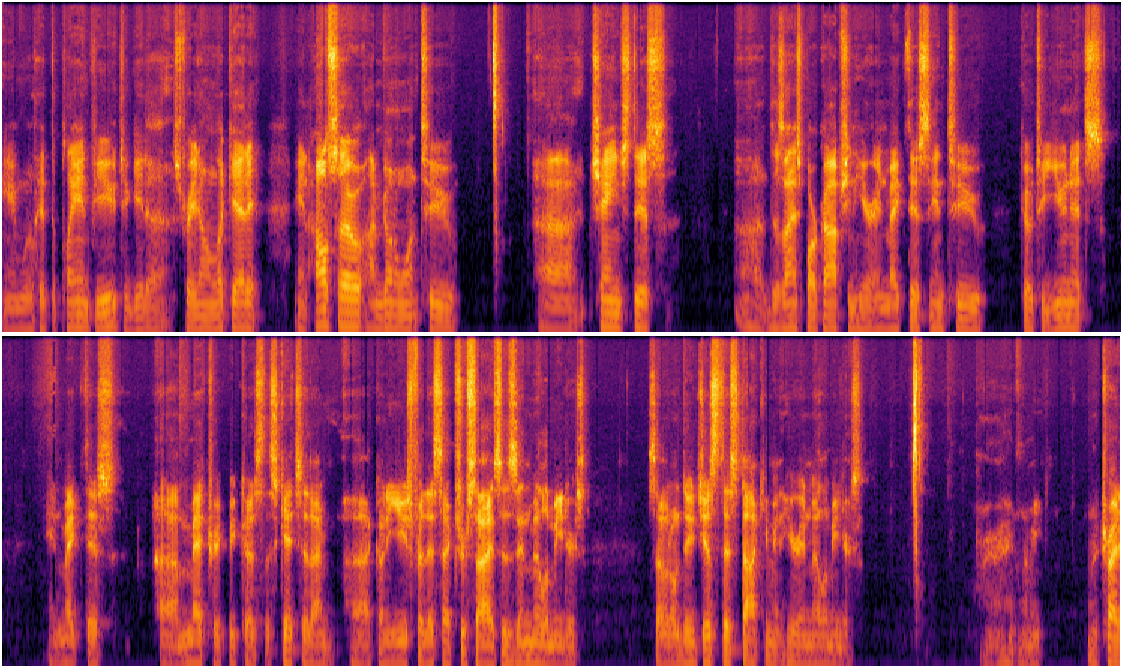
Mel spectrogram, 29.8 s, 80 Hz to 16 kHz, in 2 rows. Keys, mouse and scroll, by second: 0.4 click, 5.1-6.7 shift+middle drag, 8.7 click, 10.9 click, 14.0 click, 18.3 click, 19.9 click, 25.6 click, 28.5 shift+middle click.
